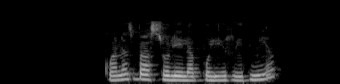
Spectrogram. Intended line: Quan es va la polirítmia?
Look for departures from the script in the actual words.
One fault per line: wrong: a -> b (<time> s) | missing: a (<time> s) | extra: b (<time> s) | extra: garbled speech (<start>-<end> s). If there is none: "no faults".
extra: assolir (1.5 s)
